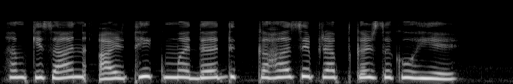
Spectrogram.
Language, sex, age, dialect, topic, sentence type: Magahi, female, 60-100, Southern, agriculture, question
